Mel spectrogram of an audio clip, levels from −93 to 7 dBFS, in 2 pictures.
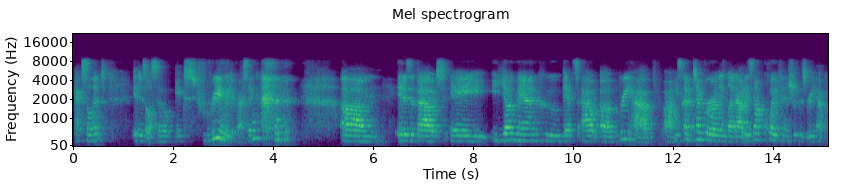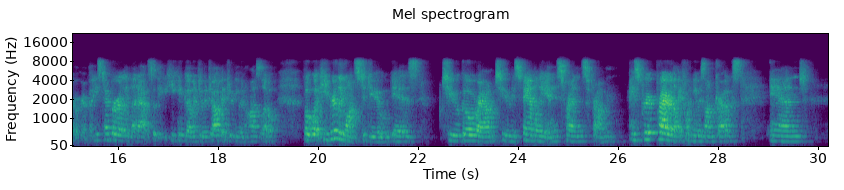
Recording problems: off-mic speech; far
garbled, watery; badly; nothing above 8 kHz
thin; very; fading below 500 Hz
room echo; noticeable; dies away in 0.5 s

